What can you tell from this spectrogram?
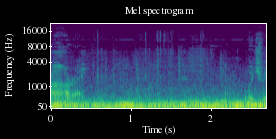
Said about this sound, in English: I'm going to have to drive to the other car wash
